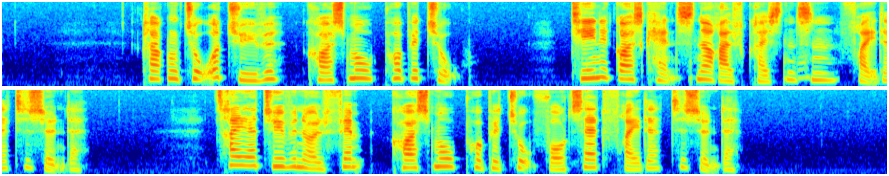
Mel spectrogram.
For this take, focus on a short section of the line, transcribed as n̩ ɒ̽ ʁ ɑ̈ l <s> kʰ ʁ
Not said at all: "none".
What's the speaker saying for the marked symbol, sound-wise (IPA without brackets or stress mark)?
f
